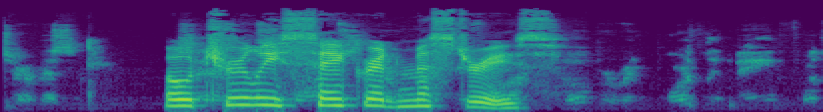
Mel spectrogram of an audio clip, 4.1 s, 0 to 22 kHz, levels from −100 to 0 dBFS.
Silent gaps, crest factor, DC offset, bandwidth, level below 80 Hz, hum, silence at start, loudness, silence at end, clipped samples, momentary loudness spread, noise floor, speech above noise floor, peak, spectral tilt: none; 20 dB; under 0.1%; 16 kHz; -66 dBFS; none; 0.05 s; -19 LUFS; 0.05 s; under 0.1%; 23 LU; -51 dBFS; 30 dB; -2 dBFS; -2.5 dB/octave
